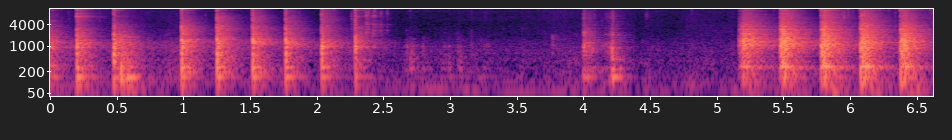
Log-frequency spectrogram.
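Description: A hard baked salt crust on a whole fish being struck and cracked open with a metal spoon. Sharp knocks come about four a second for two seconds, then two more after a pause, then another quick run near the end.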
